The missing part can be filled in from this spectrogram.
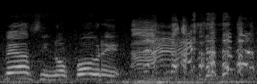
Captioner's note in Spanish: Risas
